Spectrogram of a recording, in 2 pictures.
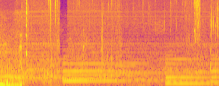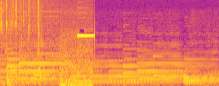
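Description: Soft background music of held notes, with a few light clicks and knocks from hands handling a cardboard box and a fabric carry case on a table during the first six seconds, and a short low thump near six seconds.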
